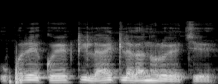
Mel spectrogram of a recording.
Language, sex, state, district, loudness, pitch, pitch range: Bengali, male, Assam, Hailakandi, -12 LUFS, 95 Hz, 85-105 Hz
